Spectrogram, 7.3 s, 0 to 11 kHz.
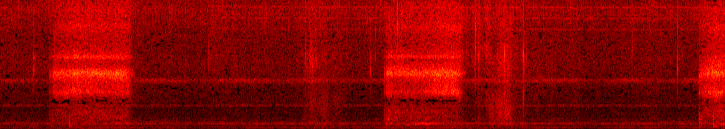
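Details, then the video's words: A sleeping 12-week-old Shiba Inu puppy snores in soft, hissy breaths that repeat every three seconds or so. "My Shiba Inu puppy snoring!"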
